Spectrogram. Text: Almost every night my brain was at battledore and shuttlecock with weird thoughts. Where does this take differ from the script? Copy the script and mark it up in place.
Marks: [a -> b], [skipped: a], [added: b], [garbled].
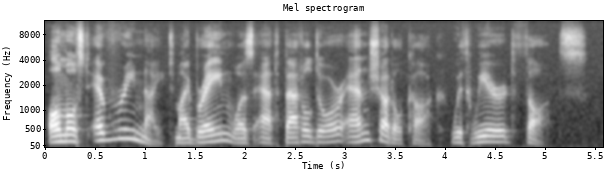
Almost every night my brain was at battledore and shuttlecock with weird thoughts.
